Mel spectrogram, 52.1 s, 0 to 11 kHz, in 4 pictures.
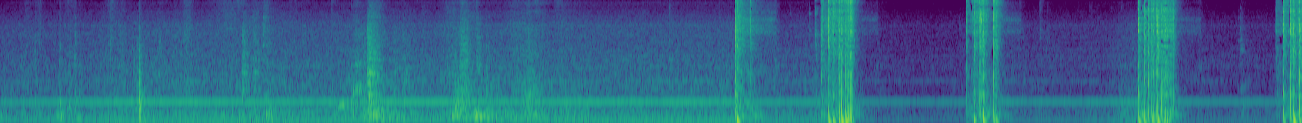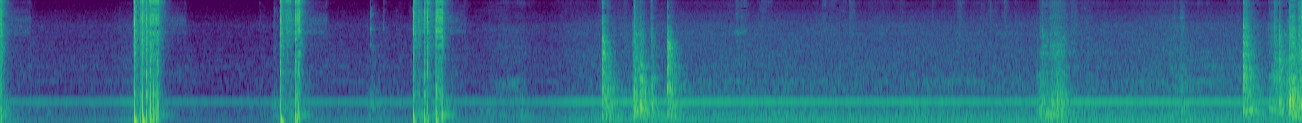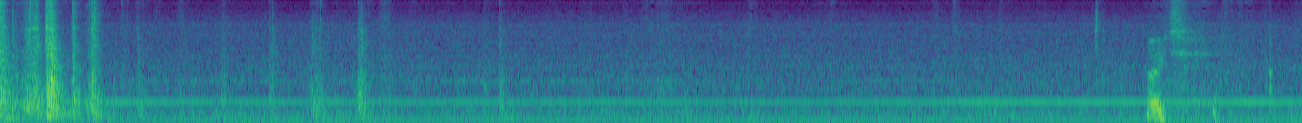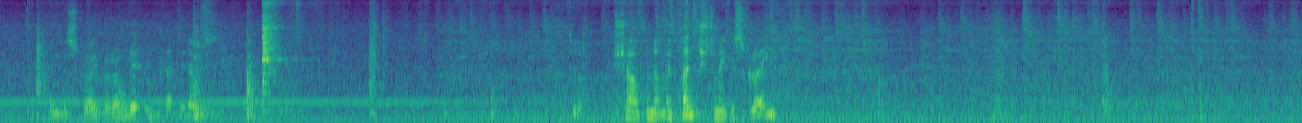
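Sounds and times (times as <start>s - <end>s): welder crackling bursts: 7.3s - 8.8s, 9.6s - 10.2s, 11.4s - 12.0s, 12.8s - 13.3s, 14.3s - 14.8s, 15.8s - 16.3s, 17.1s - 17.6s.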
